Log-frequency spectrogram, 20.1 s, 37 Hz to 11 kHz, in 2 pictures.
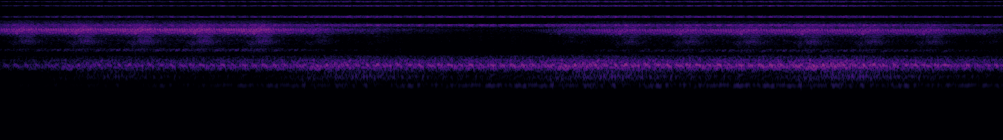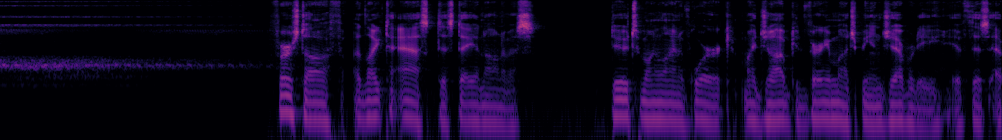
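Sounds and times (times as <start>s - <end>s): hissing drone: 0.0s - 12.7s
soft pulsing: 0.0s - 12.7s.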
